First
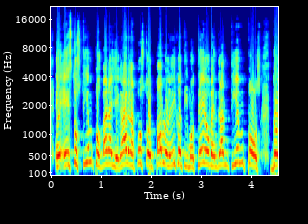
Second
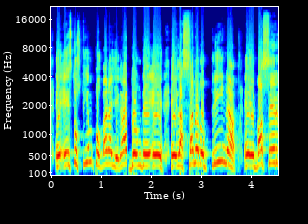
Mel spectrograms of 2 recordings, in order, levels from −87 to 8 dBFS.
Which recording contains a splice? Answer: second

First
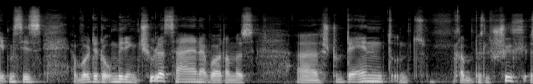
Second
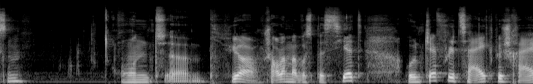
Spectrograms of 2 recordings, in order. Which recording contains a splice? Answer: second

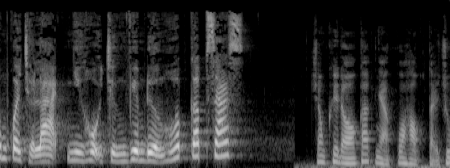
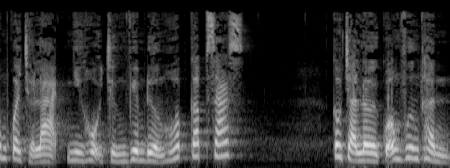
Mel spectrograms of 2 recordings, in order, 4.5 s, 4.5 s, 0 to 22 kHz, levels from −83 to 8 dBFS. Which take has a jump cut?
first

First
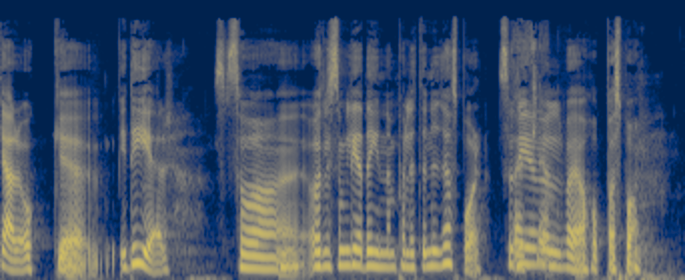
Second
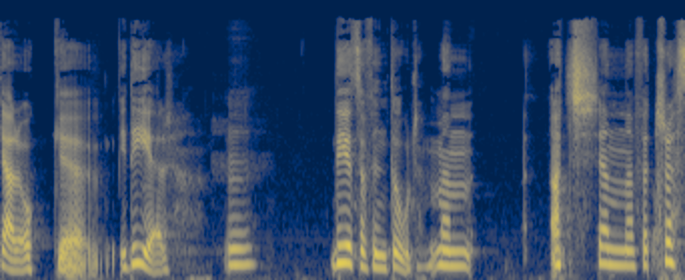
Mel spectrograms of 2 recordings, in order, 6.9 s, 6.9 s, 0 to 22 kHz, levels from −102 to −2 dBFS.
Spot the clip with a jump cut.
second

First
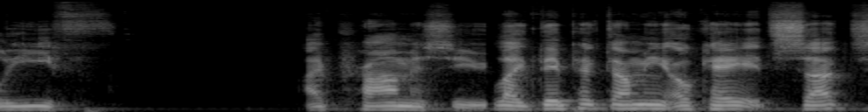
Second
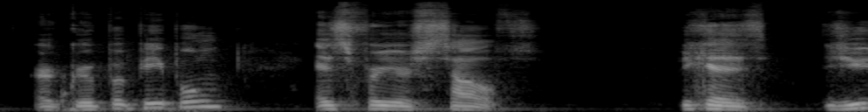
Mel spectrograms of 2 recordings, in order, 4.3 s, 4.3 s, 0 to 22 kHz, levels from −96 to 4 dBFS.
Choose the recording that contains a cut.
first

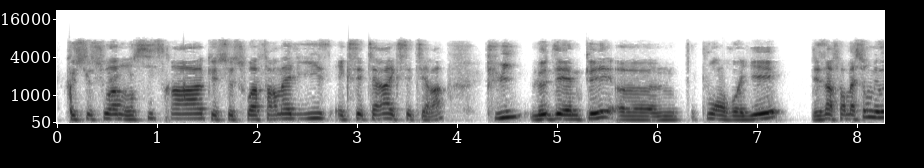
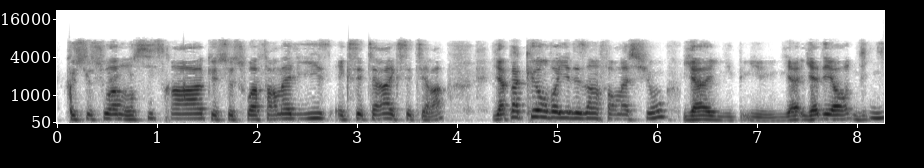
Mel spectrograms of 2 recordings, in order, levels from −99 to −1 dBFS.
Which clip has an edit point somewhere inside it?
second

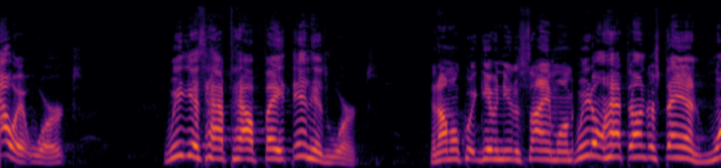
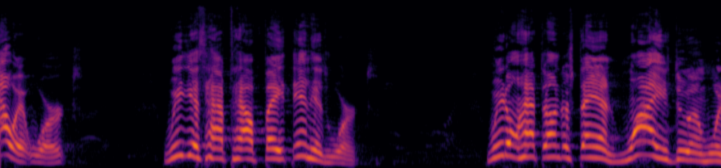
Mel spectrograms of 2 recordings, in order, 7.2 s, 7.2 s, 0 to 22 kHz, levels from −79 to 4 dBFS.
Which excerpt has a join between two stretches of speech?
first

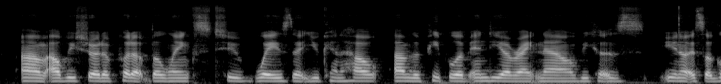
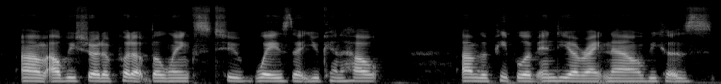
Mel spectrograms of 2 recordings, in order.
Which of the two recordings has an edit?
first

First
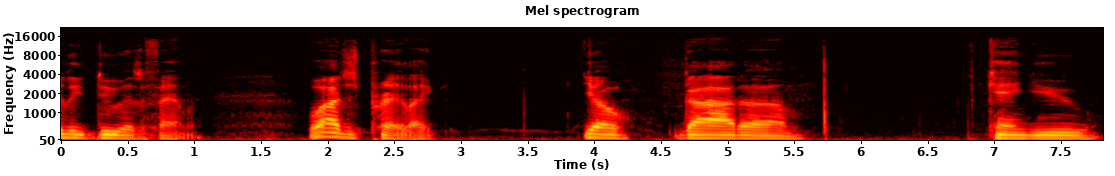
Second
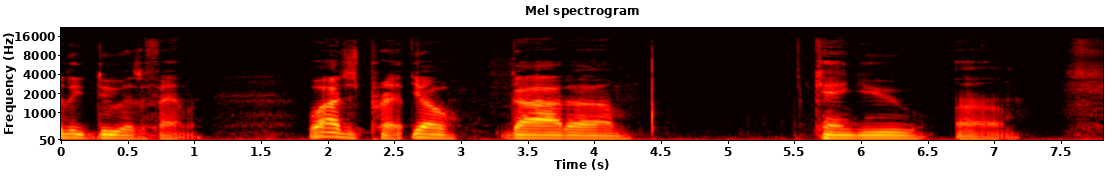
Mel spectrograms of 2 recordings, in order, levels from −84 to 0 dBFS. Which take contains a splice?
second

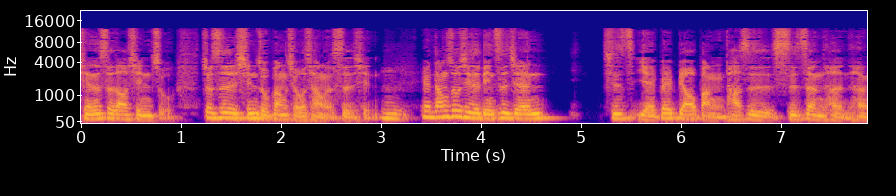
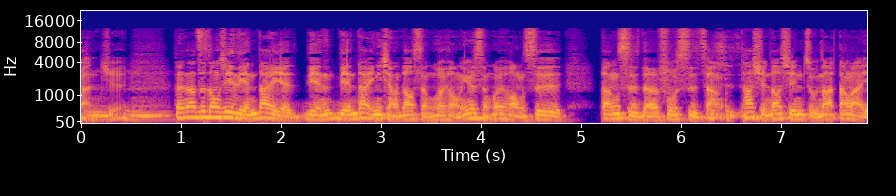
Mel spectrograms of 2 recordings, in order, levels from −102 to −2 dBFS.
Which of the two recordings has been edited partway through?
first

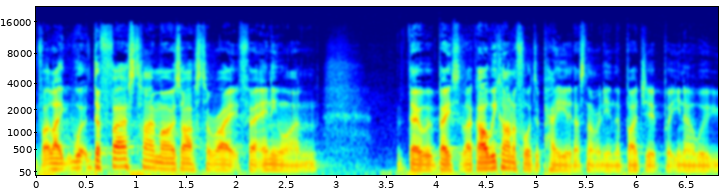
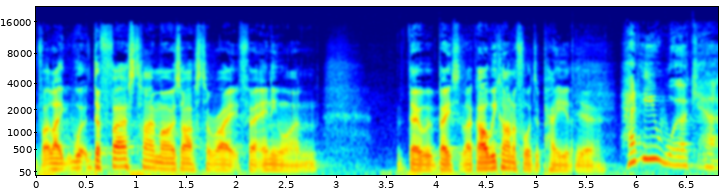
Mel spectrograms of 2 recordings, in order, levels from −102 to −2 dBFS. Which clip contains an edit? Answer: second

